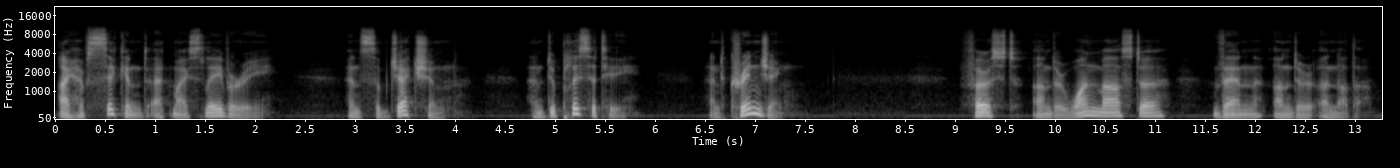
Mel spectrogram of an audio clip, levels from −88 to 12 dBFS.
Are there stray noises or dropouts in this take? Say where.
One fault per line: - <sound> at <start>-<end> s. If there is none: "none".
none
